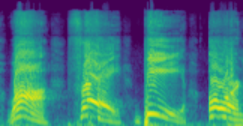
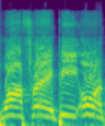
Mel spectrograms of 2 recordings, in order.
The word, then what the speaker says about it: Wafre Bjorn: I'll say that again slow for the people in the back. Wafre Bjorn. 4 syllables. Wafre Bjorn.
